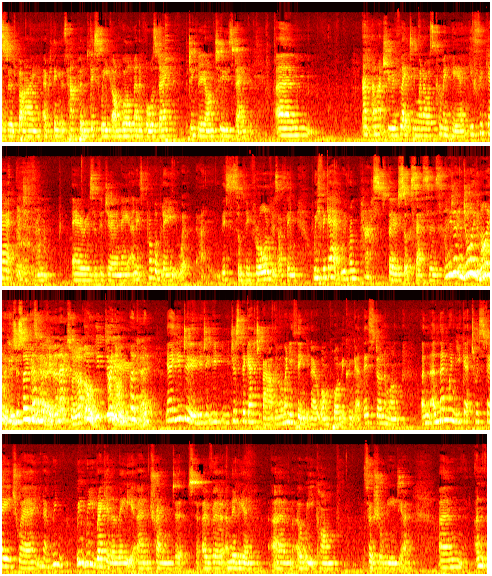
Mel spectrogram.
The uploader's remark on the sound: A very special session this week as it was recorded live on stage at Enterprise Nation's Festival of Female Entrepreneurs last month.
